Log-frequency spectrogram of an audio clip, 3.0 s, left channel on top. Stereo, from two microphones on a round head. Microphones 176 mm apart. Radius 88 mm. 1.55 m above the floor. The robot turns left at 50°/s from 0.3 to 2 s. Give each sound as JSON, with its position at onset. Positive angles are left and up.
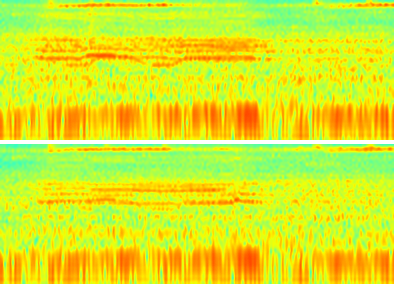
{"t": 0.0, "sound": "an insect", "azimuth_deg": 60, "distance_m": 2.0}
